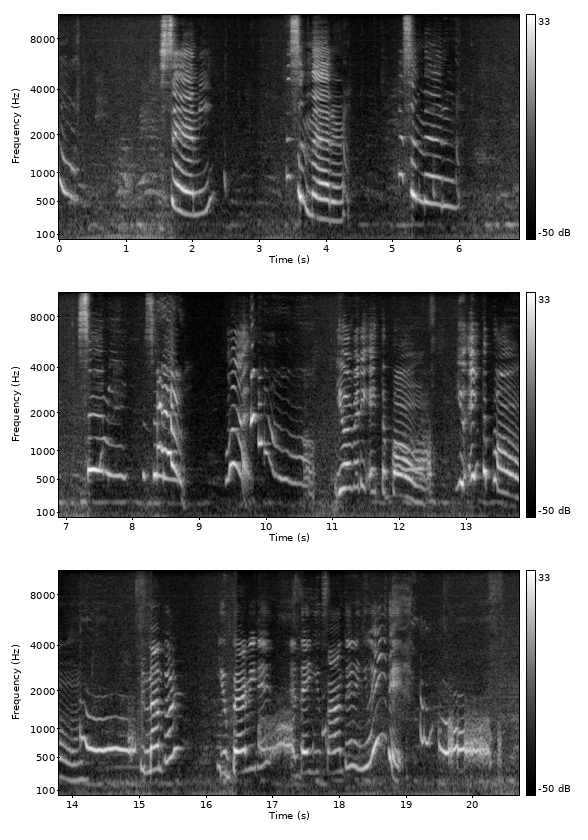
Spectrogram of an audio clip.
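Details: A Shih Tzu complains about smiling and being bathed, whining in long, swooping, yodel-like bursts of rising and falling cries.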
